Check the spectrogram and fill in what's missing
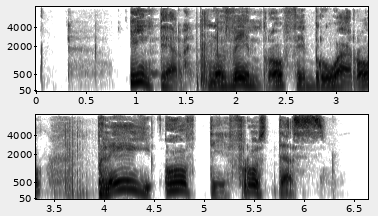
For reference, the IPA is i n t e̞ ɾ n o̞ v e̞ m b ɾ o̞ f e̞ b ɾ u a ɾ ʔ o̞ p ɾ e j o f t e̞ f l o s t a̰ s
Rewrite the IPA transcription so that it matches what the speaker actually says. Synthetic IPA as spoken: i n t e̞ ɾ n o̞ v e̞ m b ɾ o̞ f e̞ b ɾ u a ɾ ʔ o̞ p l e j o f t e̞ f ɾ o s t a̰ s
